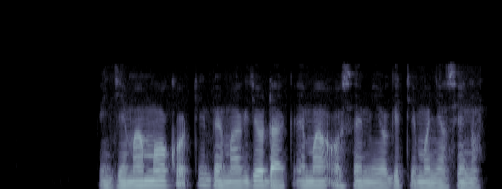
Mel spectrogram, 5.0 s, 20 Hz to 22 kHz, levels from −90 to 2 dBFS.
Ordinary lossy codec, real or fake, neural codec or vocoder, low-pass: none; real; none; 5.4 kHz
